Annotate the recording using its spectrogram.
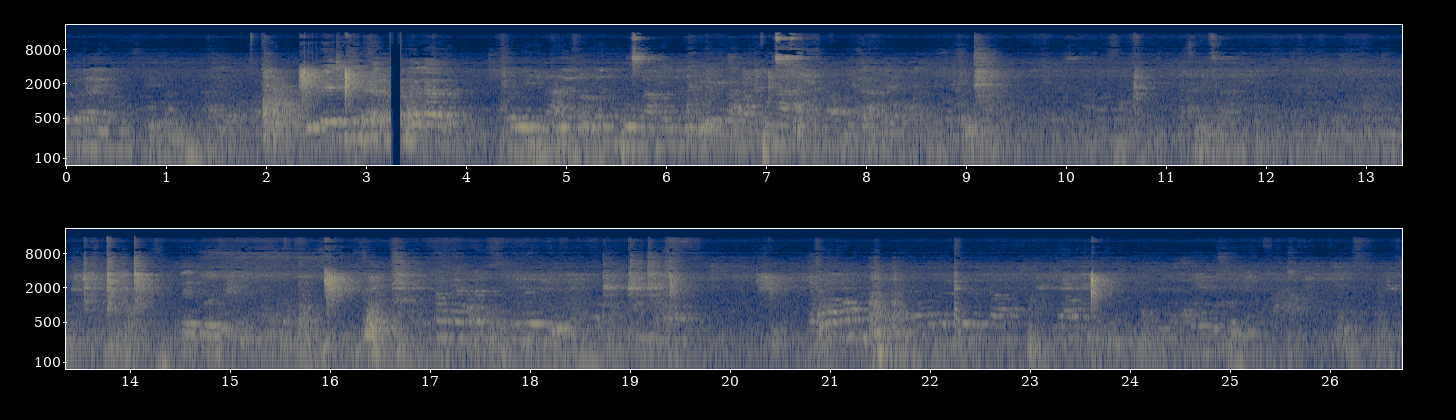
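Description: A cue stick strikes a pool ball with a sharp click.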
